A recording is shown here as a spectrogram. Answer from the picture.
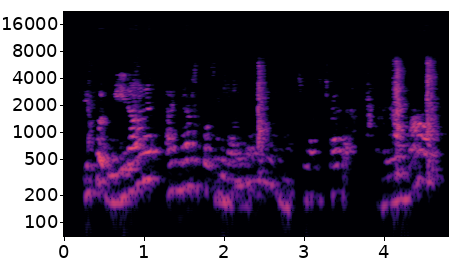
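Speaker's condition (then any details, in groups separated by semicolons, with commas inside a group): No condition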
